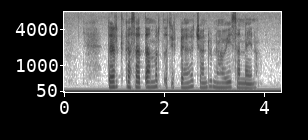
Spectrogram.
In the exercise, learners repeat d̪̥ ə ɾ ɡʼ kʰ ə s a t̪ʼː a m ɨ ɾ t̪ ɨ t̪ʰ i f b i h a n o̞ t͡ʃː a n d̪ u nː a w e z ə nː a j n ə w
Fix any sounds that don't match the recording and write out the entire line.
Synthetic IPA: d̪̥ ə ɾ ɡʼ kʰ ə s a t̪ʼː a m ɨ ɾ t̪ʼ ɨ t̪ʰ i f b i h a n o̞ t͡ʃː a n d̪ u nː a w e s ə nː a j n ə w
